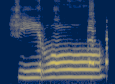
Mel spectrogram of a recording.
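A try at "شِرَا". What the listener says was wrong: Syira. Bagian pangkal lidah kurang naik ya. Kemudian bagian belakangnya di belakang pangkal lidah itu luas-luasin. Jadi dia jaraknya itu jauh tinggi. Ro, ini kan naik yang di belakang. Ini kasih ruang.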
